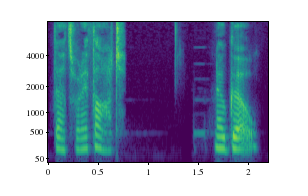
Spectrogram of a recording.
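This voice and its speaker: A woman's voice: mid-range voice, little pitch movement, unhurried, vocal fry. Woman acting as a bitter, scolding villain queen. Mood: impatient, commanding. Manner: scolding, sardonic, exasperated, dropping to hushed asides. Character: bitter, caring female villain rat queen tending a captive sidekick. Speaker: voice actor in an audio roleplay. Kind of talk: ASMR roleplay acting.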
